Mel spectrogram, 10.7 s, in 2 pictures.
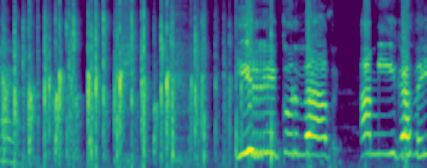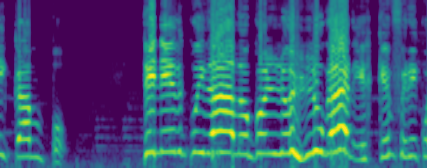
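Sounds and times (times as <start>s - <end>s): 
audience applauding to welcome someone at a league gathering: 0.0s - 3.6s
speech: 3.0s - 6.2s, 7.1s - 10.6s.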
